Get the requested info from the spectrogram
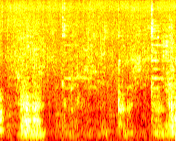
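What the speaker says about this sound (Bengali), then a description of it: "এখন নেড়ে ভেজে নিচ্ছি" Potatoes frying in a pan with a soft steady sizzle, broken by a few scraping bursts of stirring. Close and fairly quiet, no voices.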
